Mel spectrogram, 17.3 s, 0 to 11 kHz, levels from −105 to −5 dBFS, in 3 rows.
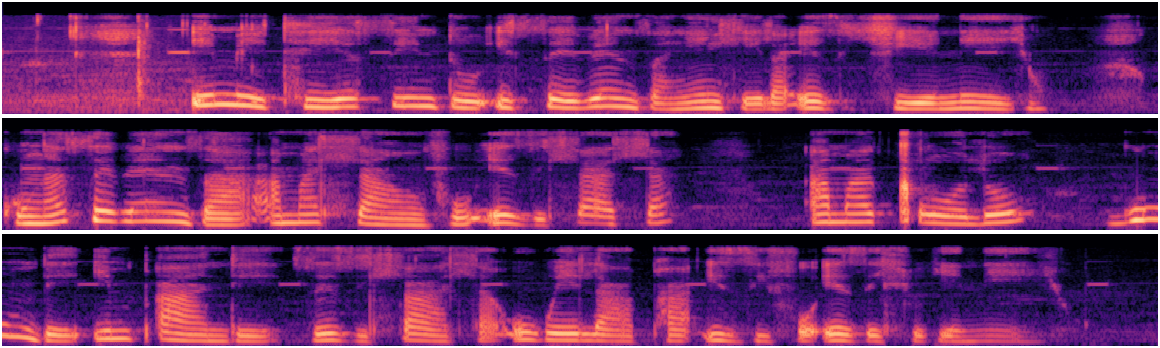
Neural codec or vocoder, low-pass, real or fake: none; 7.2 kHz; real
